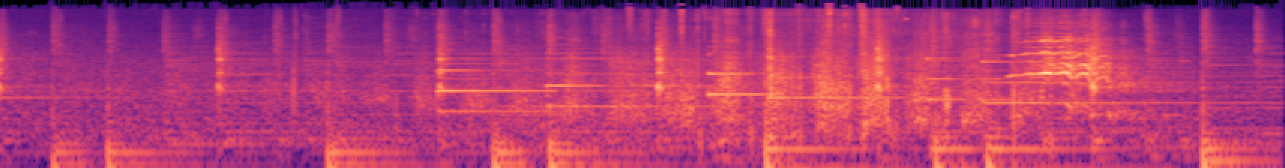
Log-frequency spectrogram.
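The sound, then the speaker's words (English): Hooves clop rhythmically as a horse-drawn carriage passes by, and a horse whinnies partway through. The clatter grows fuller toward the middle and end. “Just then, a large carriage passed by.”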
